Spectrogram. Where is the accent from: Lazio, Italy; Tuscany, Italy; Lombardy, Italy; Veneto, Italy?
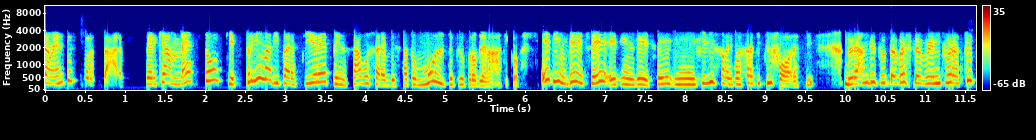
Lombardy, Italy; Bergamo; anche lei della stessa città da cui vengo io, che è Bergamo, perché sono originaria di Bergamo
